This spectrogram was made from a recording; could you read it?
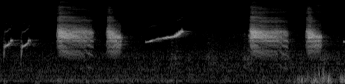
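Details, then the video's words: Long-tailed shrike (cendet) from a songbird training recording: loud, harsh, buzzy rasps alternate with thin rising whistles and a few faint high chips. "cendet gacor MASTERAN CENDET SUARA MENGGEMA JELAS || Long-tailed Shrike"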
